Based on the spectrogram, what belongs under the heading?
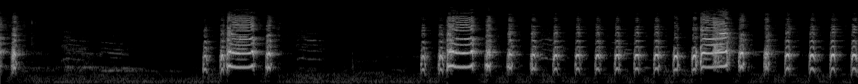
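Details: Wild junglefowl hen calling for a male: soft low murmurs, then loud raspy cackles followed by an even, rapid train of clipped clucks with further drawn-out cackles mixed in.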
